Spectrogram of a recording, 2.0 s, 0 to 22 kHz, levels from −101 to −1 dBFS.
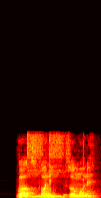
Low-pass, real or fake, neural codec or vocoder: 7.2 kHz; fake; codec, 16 kHz, 16 kbps, FunCodec, trained on Chinese and English, 50 frames a second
